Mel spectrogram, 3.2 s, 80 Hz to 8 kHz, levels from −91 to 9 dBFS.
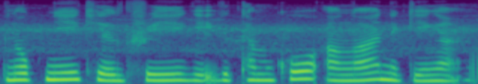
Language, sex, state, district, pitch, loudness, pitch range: Garo, female, Meghalaya, North Garo Hills, 220 Hz, -14 LUFS, 215-240 Hz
